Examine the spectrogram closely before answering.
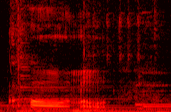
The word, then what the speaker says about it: colonel: please call me colonel it's a colonel colin why the is english so stupid just if you're going to spell it like i like just spell it like it's how it's pronounced like jesus colonel sanders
